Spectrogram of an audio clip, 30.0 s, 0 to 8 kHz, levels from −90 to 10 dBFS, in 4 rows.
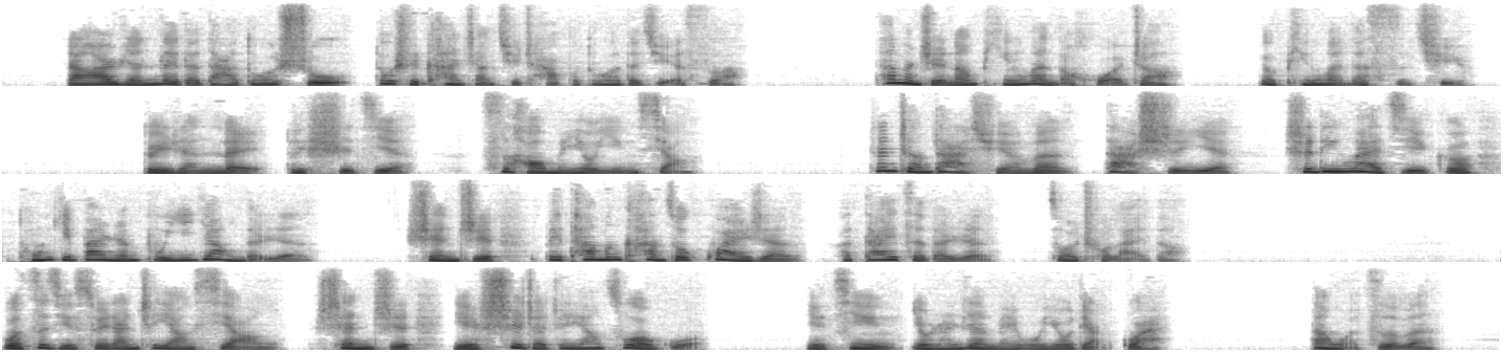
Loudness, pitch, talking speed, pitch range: -18 LUFS, 195 Hz, 235 characters per minute, 180-225 Hz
